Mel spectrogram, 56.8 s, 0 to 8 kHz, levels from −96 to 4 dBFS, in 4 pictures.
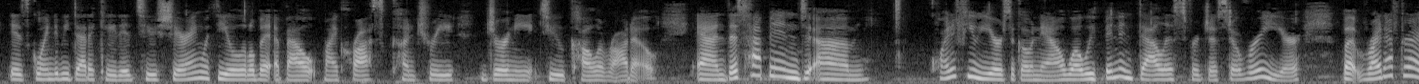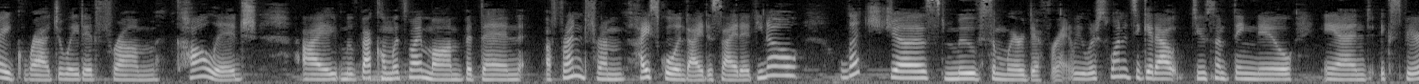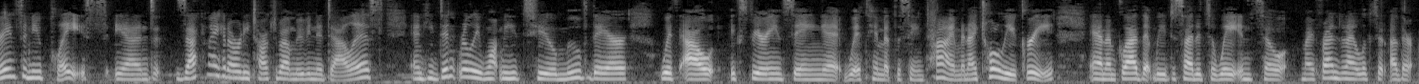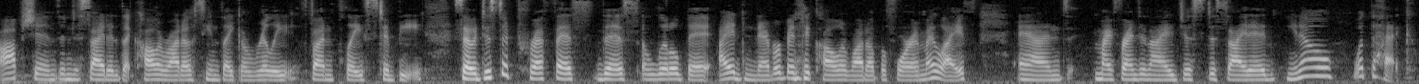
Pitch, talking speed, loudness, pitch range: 185 Hz, 185 wpm, -25 LUFS, 170-210 Hz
